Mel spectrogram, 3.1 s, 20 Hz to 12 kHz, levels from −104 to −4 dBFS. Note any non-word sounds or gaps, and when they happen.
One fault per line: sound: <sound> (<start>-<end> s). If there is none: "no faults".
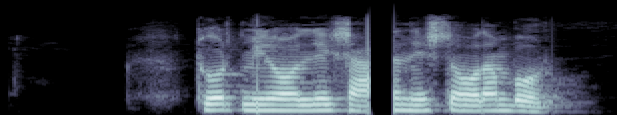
sound: dropout (1.8-2.0 s)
